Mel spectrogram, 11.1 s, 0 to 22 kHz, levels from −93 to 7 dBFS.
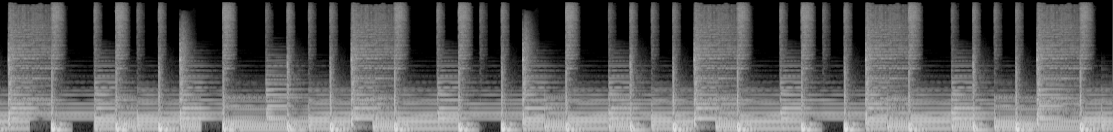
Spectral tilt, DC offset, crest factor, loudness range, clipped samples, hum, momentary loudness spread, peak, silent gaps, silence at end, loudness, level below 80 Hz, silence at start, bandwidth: -5.5 dB/octave; 0.4%; 14 dB; 0 LU; under 0.1%; none; 3 LU; 0 dBFS; none; 0 s; -16 LUFS; -20 dBFS; 0 s; over 20 kHz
